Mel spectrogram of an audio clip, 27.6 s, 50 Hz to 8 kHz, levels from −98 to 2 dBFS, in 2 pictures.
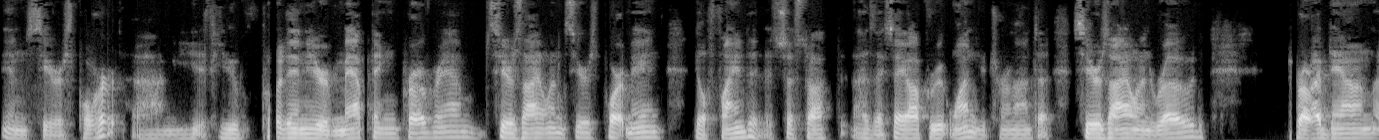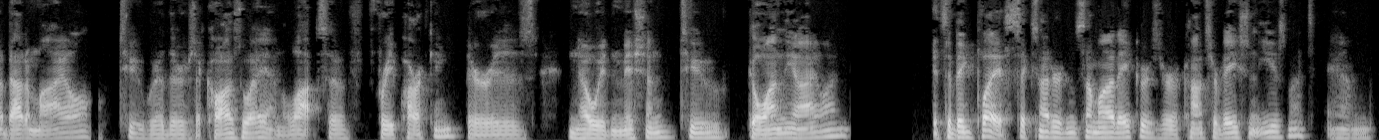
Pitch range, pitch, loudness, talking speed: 90-110 Hz, 95 Hz, -20 LUFS, 150 wpm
